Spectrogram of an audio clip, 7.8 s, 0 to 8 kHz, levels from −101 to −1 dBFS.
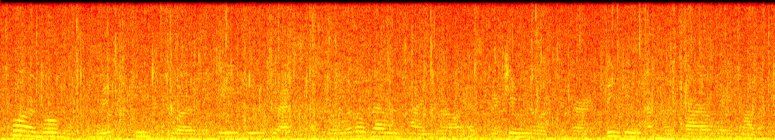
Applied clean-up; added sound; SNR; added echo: none; Rain; -5 dB; none.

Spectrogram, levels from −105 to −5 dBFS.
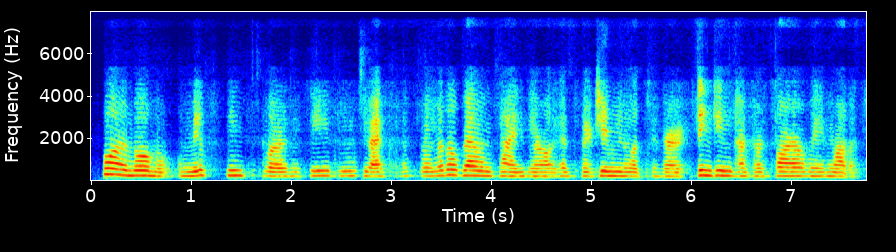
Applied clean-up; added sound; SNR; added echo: neural mask model DeepFilterNet 3.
